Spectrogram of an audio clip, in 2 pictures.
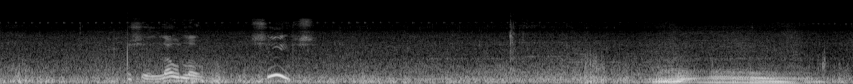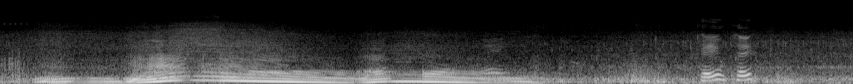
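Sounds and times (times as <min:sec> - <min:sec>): car engine revving: 0:05.7 - 0:15.3.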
